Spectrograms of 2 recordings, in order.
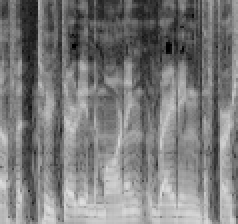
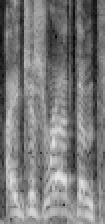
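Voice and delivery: high, gushing agent voice; mad American agent; 12 semitones higher than usual. Retold or imitated. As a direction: play an overexcited Hollywood agent. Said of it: "this mad American agent".

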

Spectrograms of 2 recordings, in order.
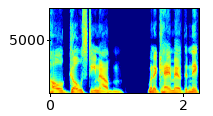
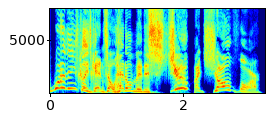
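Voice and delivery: indignant rant; 8 semitones higher than usual. Acted. Brian mocking young viewers' taste.

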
